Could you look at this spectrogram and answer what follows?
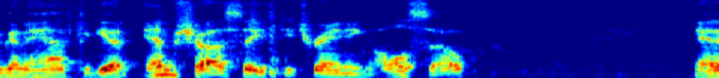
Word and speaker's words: MSHA: The acronym is pronounced MSHA.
